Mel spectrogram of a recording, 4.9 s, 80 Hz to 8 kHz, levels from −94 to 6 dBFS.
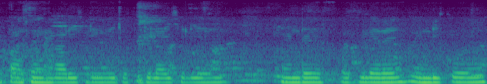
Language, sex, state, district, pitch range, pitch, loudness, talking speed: Hindi, male, Jharkhand, Sahebganj, 155-160 Hz, 155 Hz, -27 LUFS, 125 wpm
